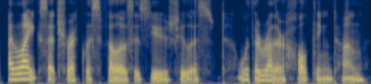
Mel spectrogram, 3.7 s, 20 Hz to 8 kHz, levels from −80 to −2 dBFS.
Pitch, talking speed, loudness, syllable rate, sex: 195 Hz, 225 wpm, -21 LUFS, 6.1 syllables/s, female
